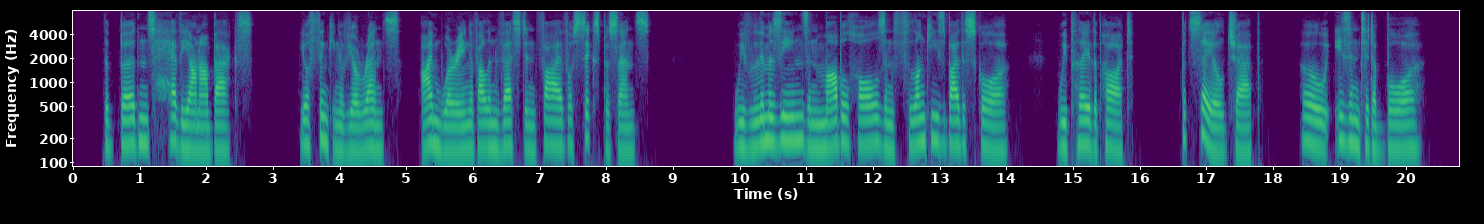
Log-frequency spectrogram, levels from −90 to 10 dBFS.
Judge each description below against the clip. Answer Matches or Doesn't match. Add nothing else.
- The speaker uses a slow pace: Matches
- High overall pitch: Doesn't match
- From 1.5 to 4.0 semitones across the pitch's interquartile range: Matches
